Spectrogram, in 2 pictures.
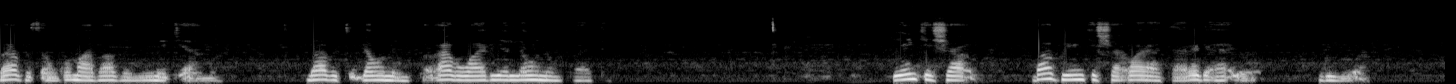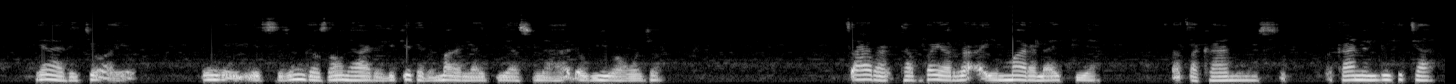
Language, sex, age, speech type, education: Hausa, female, 30-45, spontaneous, tertiary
